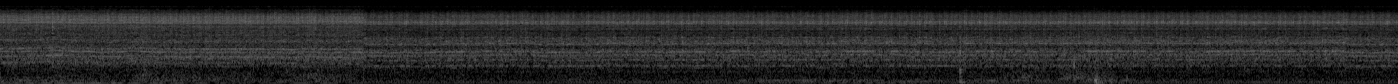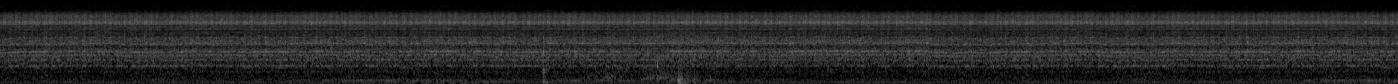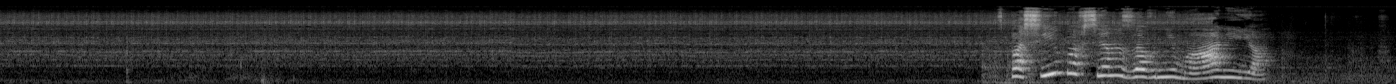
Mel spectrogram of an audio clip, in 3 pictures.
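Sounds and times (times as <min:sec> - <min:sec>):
toy crane motor and gears running: 0:00.0 - 0:40.8.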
